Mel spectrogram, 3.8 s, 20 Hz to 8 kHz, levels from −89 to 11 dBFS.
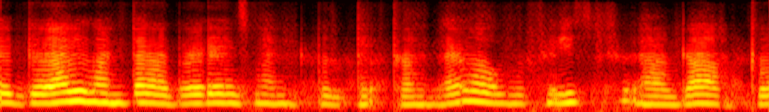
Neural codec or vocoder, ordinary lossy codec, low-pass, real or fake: codec, 16 kHz, 0.5 kbps, FreqCodec, smaller model; none; none; fake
